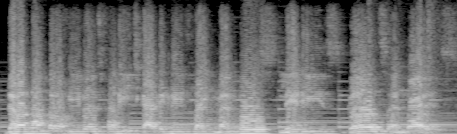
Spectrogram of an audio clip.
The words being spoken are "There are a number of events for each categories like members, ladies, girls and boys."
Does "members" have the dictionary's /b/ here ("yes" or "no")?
yes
